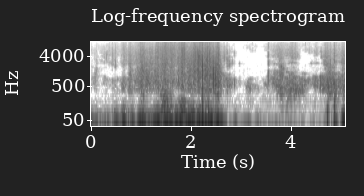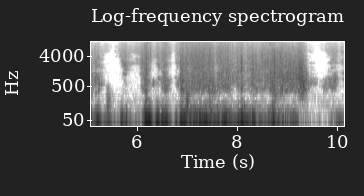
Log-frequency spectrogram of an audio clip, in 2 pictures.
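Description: Fluffy ear picks rubbing and scratching against the silicone ears of a 3Dio binaural microphone, in crackly strokes a couple of seconds long with short pauses between.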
